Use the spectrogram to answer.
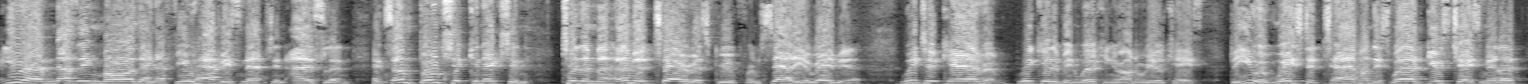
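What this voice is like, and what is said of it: Angry yelling. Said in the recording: “the yelling ... Well, I'm the angry chief. ... why he's yelling”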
